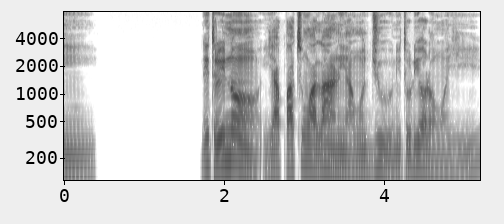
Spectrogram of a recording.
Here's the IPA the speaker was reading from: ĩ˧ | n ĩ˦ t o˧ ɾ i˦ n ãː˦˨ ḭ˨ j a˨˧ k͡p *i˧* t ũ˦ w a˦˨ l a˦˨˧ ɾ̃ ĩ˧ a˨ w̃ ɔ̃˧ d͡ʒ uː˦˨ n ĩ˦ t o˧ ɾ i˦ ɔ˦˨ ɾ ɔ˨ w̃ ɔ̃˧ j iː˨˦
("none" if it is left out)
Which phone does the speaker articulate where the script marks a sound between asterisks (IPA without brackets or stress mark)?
a˧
